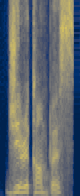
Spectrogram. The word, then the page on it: gyrocompass: Indian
